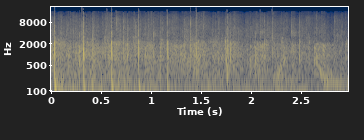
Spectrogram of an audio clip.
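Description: An audience claps steadily, a dense wash of many overlapping hand claps with sharp individual slaps poking through, sustained for a few seconds at a fairly even level.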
